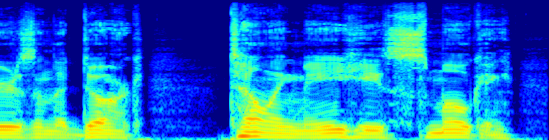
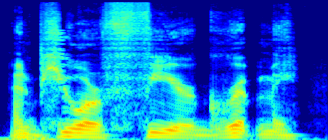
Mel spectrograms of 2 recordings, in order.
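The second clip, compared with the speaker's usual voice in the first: ordinary delivery, nothing marked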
